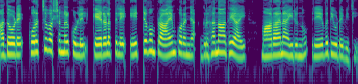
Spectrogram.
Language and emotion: Malayalam, neutral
